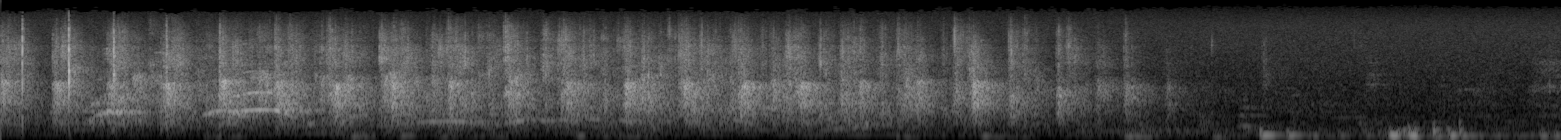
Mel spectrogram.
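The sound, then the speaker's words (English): Audience applause welcomes a reader onto the stage at a flash fiction reading: dense, steady clapping for about six seconds, then thinning out and fading to a few scattered claps. “put your hands together and welcome Daisy.”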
